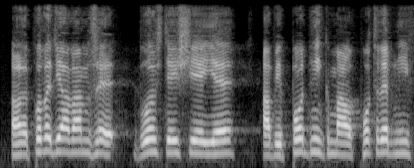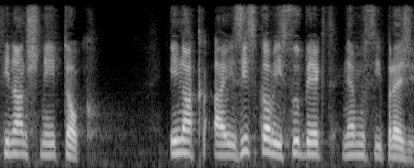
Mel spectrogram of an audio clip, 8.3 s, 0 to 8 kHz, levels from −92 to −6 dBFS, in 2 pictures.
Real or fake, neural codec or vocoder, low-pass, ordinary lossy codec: fake; codec, 16 kHz, 1.1 kbps, Voila-Tokenizer; 7.2 kHz; none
